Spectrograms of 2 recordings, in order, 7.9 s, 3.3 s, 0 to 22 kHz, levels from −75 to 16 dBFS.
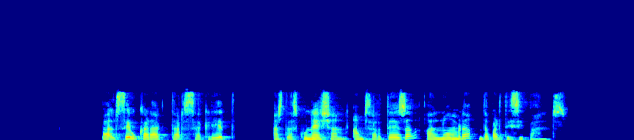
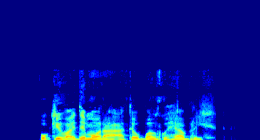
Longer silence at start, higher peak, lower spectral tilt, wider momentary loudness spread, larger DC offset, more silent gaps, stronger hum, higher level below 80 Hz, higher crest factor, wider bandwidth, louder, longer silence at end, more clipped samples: first, 1.25 s vs 0.5 s; about the same, -4 dBFS vs -2 dBFS; second, -2.5 dB/octave vs -8 dB/octave; about the same, 9 LU vs 11 LU; neither; first, 2.95-3.40 s vs none; neither; second, -68 dBFS vs -48 dBFS; about the same, 20 dB vs 16 dB; second, 8.2 kHz vs 11.5 kHz; second, -23 LUFS vs -17 LUFS; first, 0.9 s vs 0.6 s; neither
